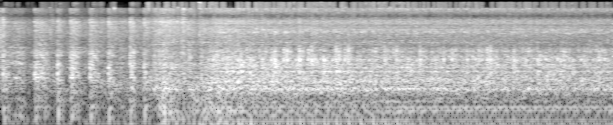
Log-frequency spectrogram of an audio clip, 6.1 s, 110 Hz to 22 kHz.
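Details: 1991 VW Jetta GL diesel after fuel filter change and priming with temporary electric pump, normal fuel line restored: several cranking beats, then catches and settles into steady even diesel clatter at idle; starts and runs normally.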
